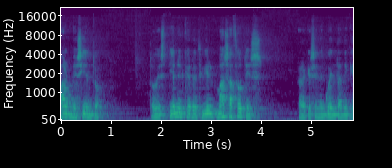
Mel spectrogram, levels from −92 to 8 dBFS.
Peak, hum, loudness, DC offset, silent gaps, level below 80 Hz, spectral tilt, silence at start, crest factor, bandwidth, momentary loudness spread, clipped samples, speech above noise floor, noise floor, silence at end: -20 dBFS; none; -37 LUFS; under 0.1%; none; -72 dBFS; -5.5 dB/octave; 0 s; 18 dB; over 20 kHz; 8 LU; under 0.1%; 29 dB; -65 dBFS; 0 s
